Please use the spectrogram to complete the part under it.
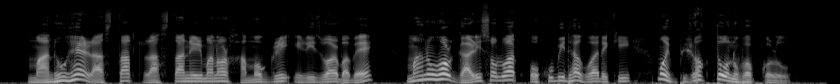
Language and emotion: Assamese, disgusted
